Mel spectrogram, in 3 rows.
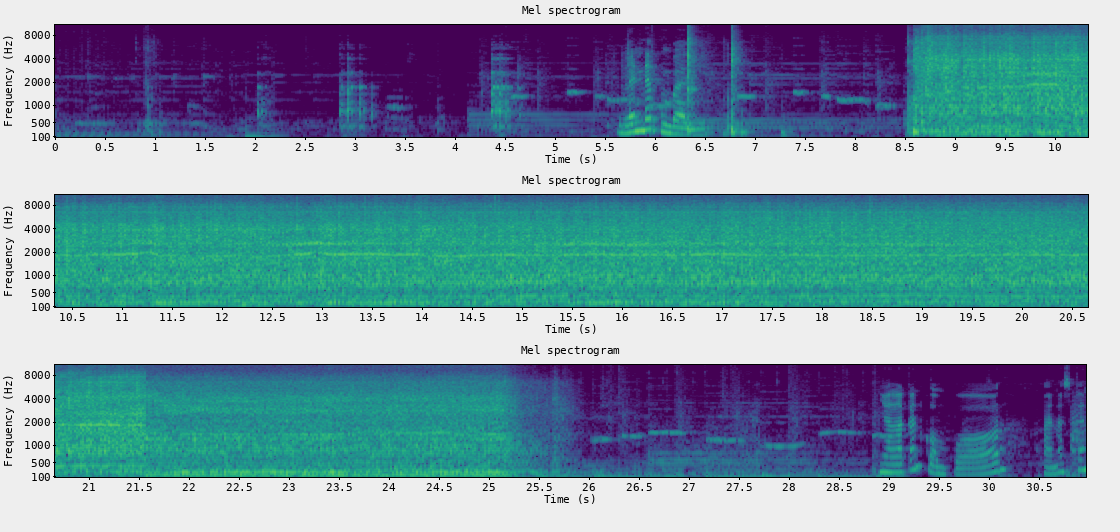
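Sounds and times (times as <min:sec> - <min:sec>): blender grinding paste: 0:08.5 - 0:25.8.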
